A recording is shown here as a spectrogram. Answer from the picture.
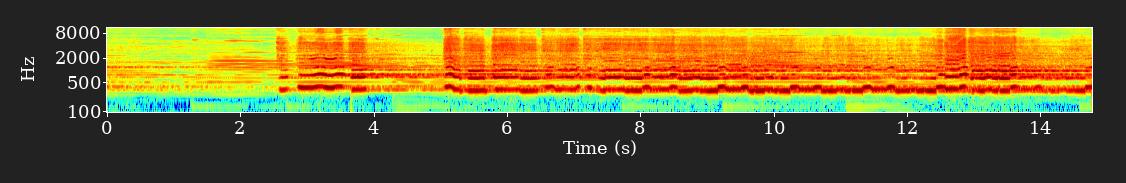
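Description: Persian ney improvising over a steady tanpura drone. The drone is heard alone at first. The ney enters with a short phrase about three seconds in, then from about five seconds plays a continuous line ornamented with quick repeated turns.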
